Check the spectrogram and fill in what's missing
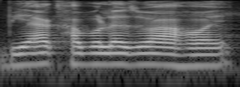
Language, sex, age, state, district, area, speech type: Assamese, male, 30-45, Assam, Majuli, urban, spontaneous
